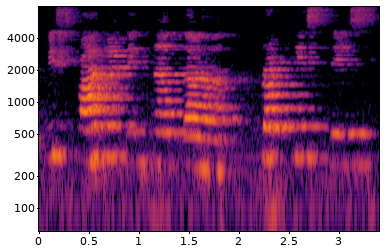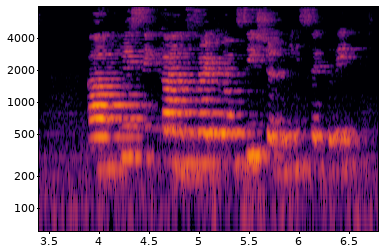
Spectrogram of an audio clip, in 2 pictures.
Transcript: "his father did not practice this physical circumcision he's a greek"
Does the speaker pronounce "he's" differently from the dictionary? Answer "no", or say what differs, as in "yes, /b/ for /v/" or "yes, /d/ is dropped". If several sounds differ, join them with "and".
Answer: yes, /s/ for /z/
